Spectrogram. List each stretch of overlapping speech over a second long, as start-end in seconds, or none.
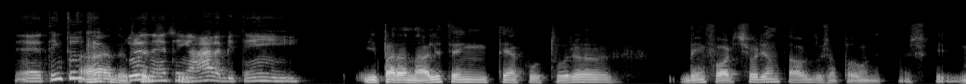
0.8-2.0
